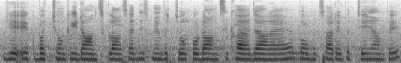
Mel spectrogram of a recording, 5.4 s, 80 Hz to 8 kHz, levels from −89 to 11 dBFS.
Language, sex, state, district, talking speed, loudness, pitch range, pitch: Hindi, female, Punjab, Pathankot, 235 wpm, -16 LUFS, 220-230 Hz, 220 Hz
